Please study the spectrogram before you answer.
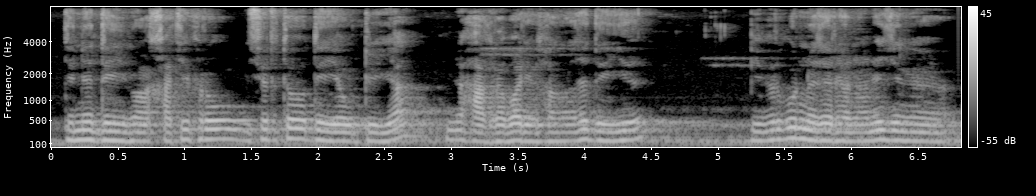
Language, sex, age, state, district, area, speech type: Bodo, male, 60+, Assam, Chirang, rural, spontaneous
